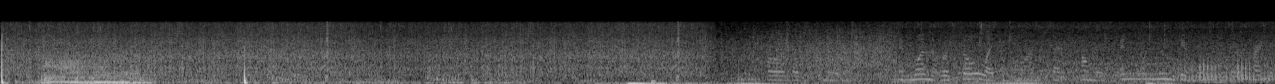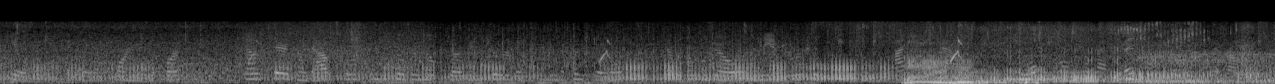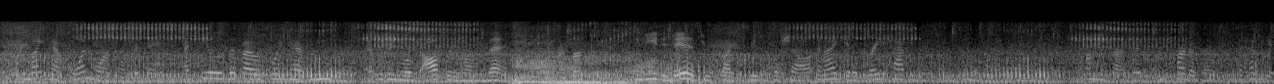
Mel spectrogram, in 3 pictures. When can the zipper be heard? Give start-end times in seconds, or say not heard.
0.3-1.6, 21.7-22.6, 30.6-32.6.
